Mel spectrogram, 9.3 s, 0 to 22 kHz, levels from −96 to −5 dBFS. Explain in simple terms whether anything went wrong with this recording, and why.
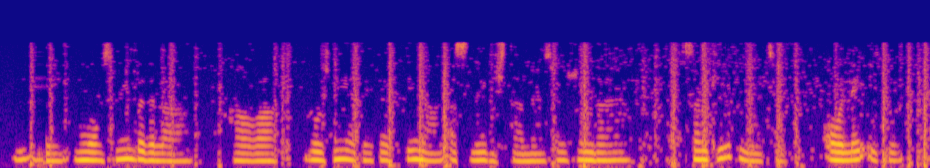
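A noise reduction tool was set far too strong, which is overdone noise removal. Whenever parts of the sound came close to what it took for background hiss, it cut them away. The gaps between phrases drop to near silence with twinkling specks.

The speech also has a breathy, grainy edge, and its upper range is smeared and filled in with hiss. That is most likely Bluetooth LC3 compression, where the wireless link squeezed the audio hard to save data and threw away fine detail.

Some packets on the Bluetooth link never arrived, which is lost LE Audio frames. The receiver patched each gap by repeating and scrambling the last good sound. From 0.38 to 0.48 s, just before "موسمی بدلاؤ ہوا روشنی", the speech turns into a fading, noisy smear. The same thing happens more briefly at 6.84 to 6.86 s, just before "سنکھیپ وچ".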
